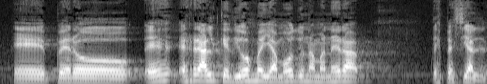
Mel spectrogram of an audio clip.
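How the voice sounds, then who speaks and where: A man with a Cuban accent talks at a very slow pace. His pitch varies in an ordinary way. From Cuba, Guantánamo. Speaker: pastor. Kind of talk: testimony. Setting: church.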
